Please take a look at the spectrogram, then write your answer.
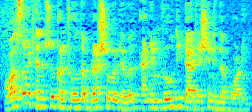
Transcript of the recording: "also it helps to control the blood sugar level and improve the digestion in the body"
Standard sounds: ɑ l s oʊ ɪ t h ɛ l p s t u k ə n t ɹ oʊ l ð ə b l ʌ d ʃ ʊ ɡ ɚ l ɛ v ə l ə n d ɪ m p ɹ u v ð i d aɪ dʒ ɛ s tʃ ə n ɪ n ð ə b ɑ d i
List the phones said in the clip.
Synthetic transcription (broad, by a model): ɑ l s oʊ ɪ t h ɛ l p s t u k ə n t ɹ oʊ l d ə b l ʌ d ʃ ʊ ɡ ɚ l ɛ v ə l ə n d ɪ m p ɹ u v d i d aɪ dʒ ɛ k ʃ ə n ɪ n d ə b ɑ d i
